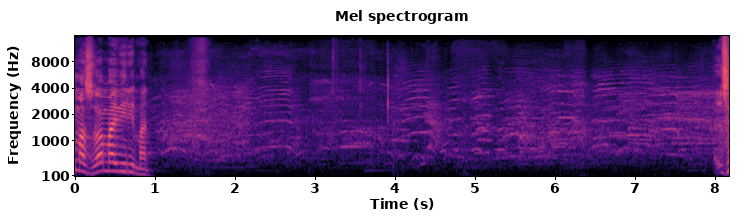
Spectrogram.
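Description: A large crowd murmurs and calls out.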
